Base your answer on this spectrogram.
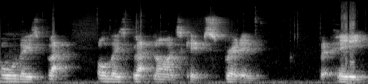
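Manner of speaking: ordinary talk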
